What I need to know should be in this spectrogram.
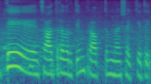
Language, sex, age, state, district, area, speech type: Sanskrit, female, 45-60, Tamil Nadu, Coimbatore, urban, spontaneous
